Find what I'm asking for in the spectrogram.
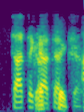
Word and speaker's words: Tathagata: Yeah, the womb of T-A-T-A, Ashwini. – Santa Gata. – Yes, the womb of the, say it again. – Santa Gata. – Tathagata.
